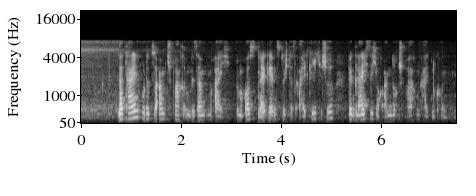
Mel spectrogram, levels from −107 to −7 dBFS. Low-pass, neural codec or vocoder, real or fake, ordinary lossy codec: 7.2 kHz; vocoder, 22.05 kHz, 80 mel bands, HiFi-GAN; fake; none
